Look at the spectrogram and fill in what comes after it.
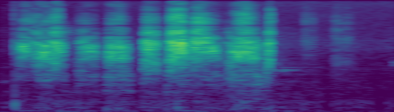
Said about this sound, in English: He's got a Sharpie and Post-it notes. And he's going to write this down real quick.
